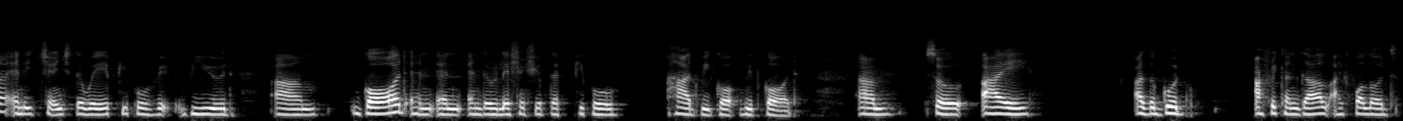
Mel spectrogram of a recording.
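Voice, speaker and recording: A Kenyan woman in her forties sharing a personal faith testimony, reflective and measured, with frequent pauses and repeated words. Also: low voice, dark tone, highs cut off. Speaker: testimony speaker.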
